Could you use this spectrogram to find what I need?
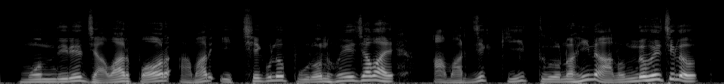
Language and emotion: Bengali, happy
